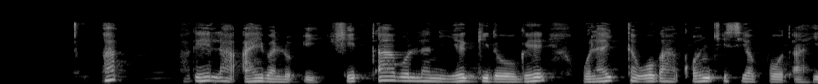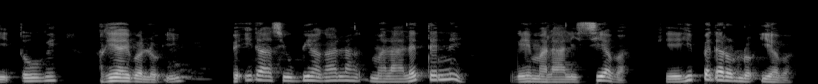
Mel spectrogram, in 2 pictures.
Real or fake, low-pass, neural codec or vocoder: real; 7.2 kHz; none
